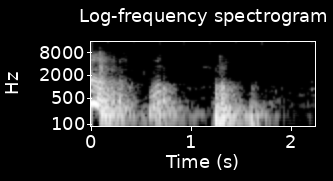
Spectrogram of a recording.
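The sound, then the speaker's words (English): Heavy, dull thumps of bodies thrown against a locked door. A few blunt impacts come in uneven succession, with the sharpest one landing midway, then the sound fades to quiet. “Why would anybody lock a door in broad daylight? All we have to do is throw ourselves against it.”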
